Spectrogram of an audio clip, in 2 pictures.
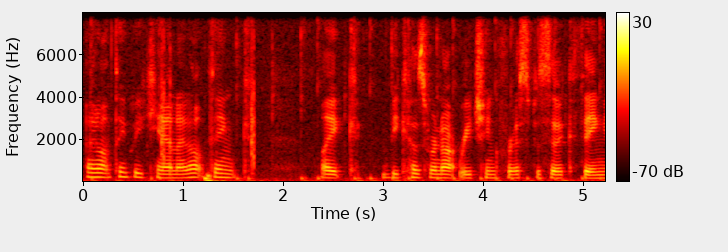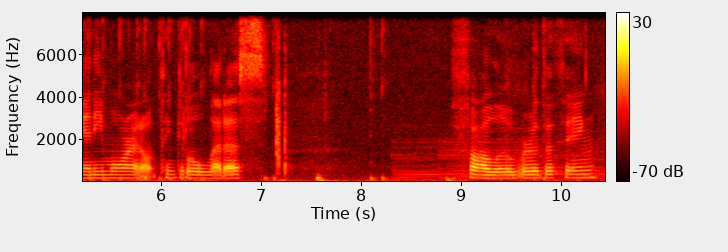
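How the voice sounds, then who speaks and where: A woman co-hosting a game stream, thinking aloud as she plays in a casual, wry, deadpan way. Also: deep voice, measured pace, faint music behind. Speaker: game streamer co-host playing the game. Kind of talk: casual live game commentary.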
